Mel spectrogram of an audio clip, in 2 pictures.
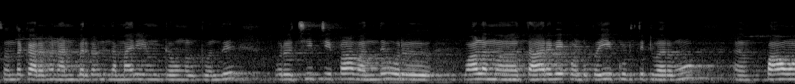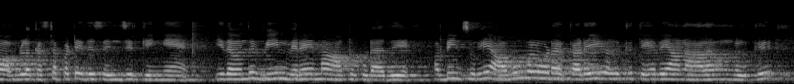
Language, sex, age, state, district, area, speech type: Tamil, female, 30-45, Tamil Nadu, Perambalur, rural, spontaneous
